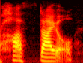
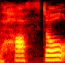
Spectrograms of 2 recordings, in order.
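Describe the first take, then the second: First: "hostile" ending like "tile"; "hostile" with a full long i at the end; long-i pronunciation. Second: "hostile" ending like "hostel"; "hostile" with a reduced second syllable; short-ending pronunciation. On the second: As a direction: say "hostile" as HOS-tul. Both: Shown as a demonstration. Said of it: "It's pronounced two different ways".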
